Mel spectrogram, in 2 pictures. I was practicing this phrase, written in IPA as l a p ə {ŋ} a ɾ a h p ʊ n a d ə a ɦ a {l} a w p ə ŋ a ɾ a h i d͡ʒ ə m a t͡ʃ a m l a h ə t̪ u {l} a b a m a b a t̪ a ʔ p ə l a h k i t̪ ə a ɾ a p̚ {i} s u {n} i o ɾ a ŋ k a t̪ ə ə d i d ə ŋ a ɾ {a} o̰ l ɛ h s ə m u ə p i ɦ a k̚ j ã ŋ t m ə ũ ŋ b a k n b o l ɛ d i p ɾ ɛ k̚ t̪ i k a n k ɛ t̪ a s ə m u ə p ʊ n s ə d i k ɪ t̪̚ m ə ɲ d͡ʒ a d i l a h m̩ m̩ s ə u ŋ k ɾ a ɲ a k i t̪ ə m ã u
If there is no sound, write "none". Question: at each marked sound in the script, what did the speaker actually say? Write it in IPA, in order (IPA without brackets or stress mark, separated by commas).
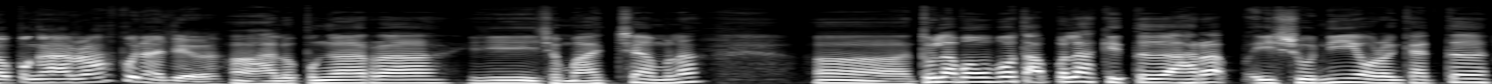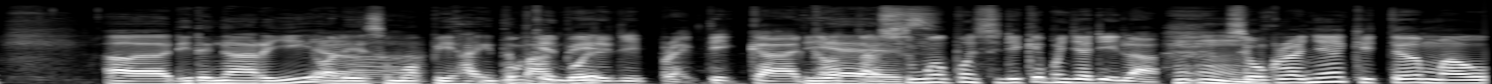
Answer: ŋ, l, l, i, n, i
